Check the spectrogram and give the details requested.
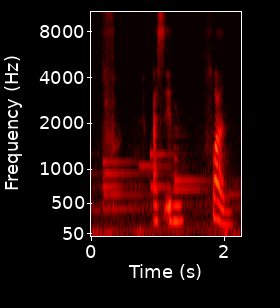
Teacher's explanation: your top teeth touch your bottom lip, and air flows out continuously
